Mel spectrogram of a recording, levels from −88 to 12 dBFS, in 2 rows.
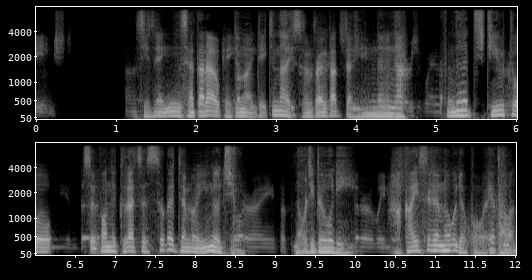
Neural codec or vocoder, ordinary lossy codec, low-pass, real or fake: codec, 16 kHz, 0.5 kbps, X-Codec, HuBERT features, trained on general audio; MP3, 64 kbps; 7.2 kHz; fake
